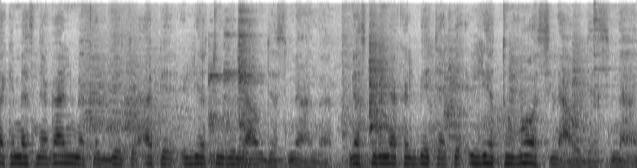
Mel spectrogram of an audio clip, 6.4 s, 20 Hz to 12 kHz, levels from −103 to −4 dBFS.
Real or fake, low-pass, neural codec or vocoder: real; 10.8 kHz; none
